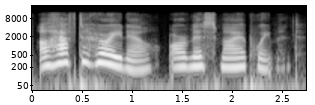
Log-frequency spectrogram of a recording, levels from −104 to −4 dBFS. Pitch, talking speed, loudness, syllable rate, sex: 215 Hz, 195 wpm, -19 LUFS, 4.7 syllables/s, female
